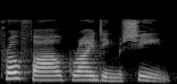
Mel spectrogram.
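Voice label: "profile grinding machine", English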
